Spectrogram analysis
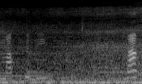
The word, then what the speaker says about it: Makurdi: They said it's pronounced Makurdi of Benue State.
